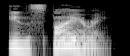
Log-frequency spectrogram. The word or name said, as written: inspiring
